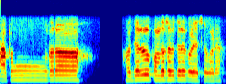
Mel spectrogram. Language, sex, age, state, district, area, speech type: Odia, male, 18-30, Odisha, Kendujhar, urban, conversation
